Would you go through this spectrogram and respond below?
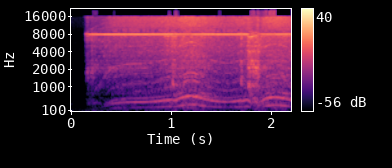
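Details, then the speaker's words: HobbyKing EZIO 800 electric RC glider motor on a ground test after ESC throttle calibration: wavering high-pitched screech over the motor whir, intermittently skipping and stuttering; calibration did not help, so the ESC is deemed defective. "not always but intermittently doing it it's skipping from time time it's not doing as bad but it's still doing"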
